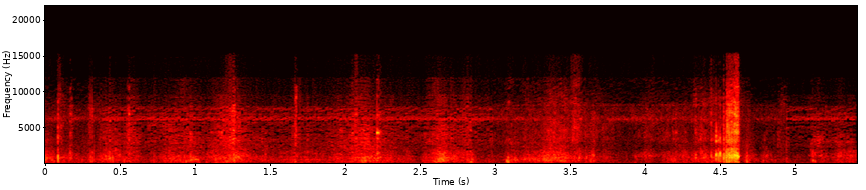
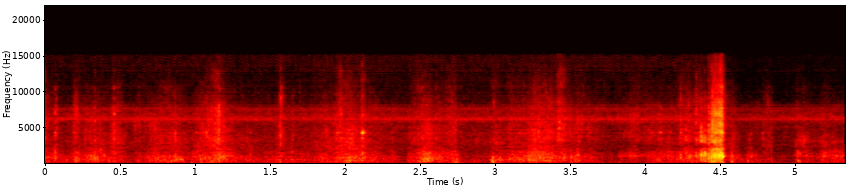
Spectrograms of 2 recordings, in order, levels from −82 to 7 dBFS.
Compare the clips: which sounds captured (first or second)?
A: first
